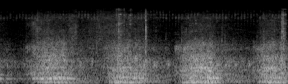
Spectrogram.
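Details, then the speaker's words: 1995 Chevy K3500 6.5 turbo diesel, 160,000 miles, hard starting and revving on its own: after a crank-no-start it catches and hunts up and down about once a second, never settling; rough running after cold start. "Okay, crank no start. Woo! Okay, not happy."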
